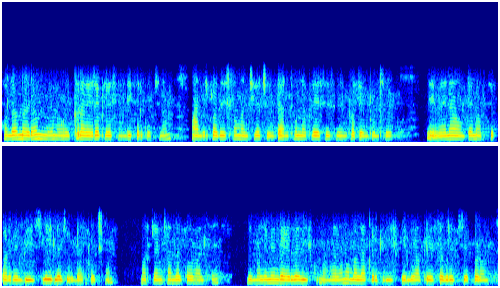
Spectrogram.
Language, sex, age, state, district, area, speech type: Telugu, female, 18-30, Andhra Pradesh, Visakhapatnam, rural, conversation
